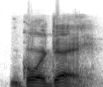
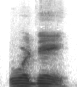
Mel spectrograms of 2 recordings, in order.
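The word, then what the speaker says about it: gourde: Z O U R D E Z O U R D G O U R D E Gord. Gorde.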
